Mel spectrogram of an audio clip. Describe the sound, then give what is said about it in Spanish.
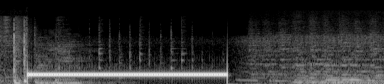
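A loud, steady telephone dialing tone holds a single mid pitch for about two seconds, then cuts off abruptly, leaving quiet background noise. “Ahí está marcando, no hagan ruido.”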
